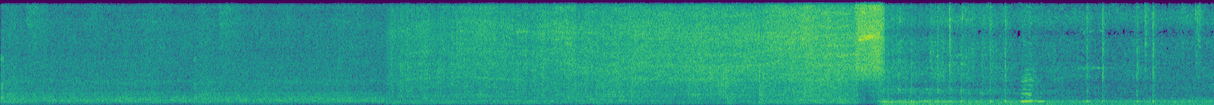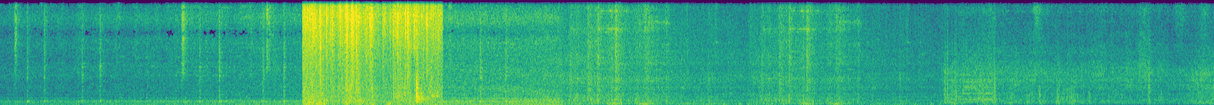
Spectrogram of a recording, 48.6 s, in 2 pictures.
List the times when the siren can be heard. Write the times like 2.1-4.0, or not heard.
not heard.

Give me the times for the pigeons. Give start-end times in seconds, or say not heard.
30.3-33.1.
